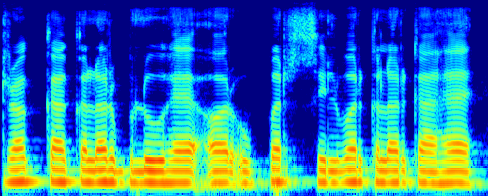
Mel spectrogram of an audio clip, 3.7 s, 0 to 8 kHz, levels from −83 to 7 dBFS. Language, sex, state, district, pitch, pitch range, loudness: Hindi, male, Jharkhand, Garhwa, 140 Hz, 135-145 Hz, -15 LUFS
